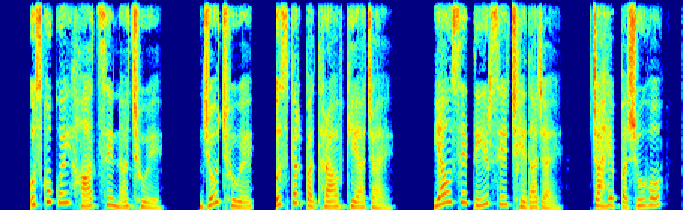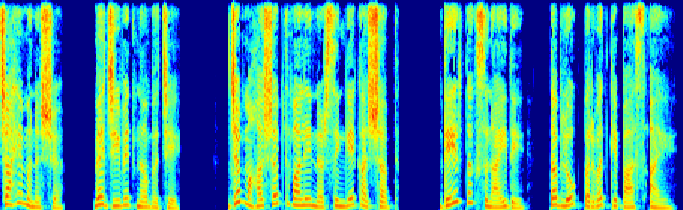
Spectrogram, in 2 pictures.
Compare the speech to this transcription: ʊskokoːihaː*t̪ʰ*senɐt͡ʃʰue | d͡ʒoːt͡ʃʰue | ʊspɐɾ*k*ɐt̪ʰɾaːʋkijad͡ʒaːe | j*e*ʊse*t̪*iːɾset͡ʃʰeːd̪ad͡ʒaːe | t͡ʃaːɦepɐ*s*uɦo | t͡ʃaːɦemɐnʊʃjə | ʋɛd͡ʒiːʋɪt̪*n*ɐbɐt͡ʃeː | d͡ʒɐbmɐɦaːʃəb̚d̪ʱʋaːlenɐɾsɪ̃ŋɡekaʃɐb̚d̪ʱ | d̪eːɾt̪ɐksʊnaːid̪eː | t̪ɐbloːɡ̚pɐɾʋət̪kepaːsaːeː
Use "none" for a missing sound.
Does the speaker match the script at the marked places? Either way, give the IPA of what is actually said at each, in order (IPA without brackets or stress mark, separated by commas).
t̪ʰ, p, a, t̪, ʃ, n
